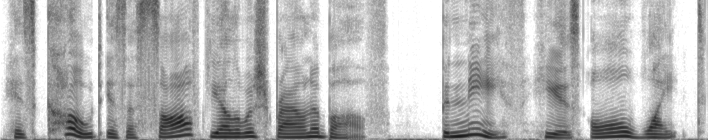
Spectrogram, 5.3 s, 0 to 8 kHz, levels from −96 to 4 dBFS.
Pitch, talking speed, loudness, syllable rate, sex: 210 Hz, 145 wpm, -17 LUFS, 4.0 syllables/s, female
